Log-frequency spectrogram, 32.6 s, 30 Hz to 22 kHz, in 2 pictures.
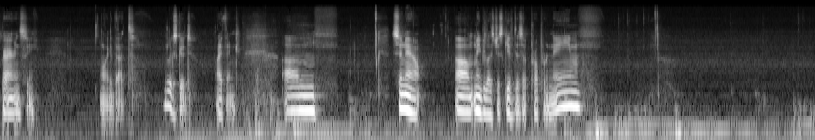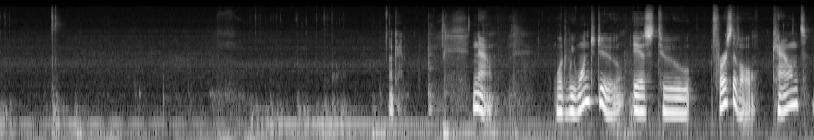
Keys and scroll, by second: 13.0-14.3 typing, 16.5-17.8 typing, 18.2 Return, 22.0-24.5 typing.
